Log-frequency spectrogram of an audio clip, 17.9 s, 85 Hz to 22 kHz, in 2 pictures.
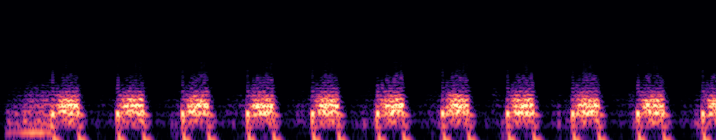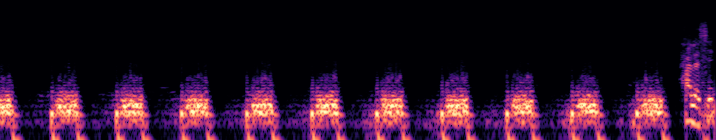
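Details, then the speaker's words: Pansystolic murmur of mitral incompetence heard at the apex with the stethoscope diaphragm: regular heartbeat about 74/min with a blowing murmur filling all of systole. "5 كان بان سيستوليك ميرمر في حالة ماترال انكومبتنس."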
